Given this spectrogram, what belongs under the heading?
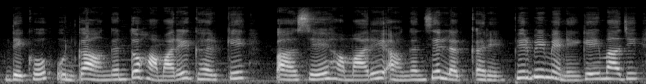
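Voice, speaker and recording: Woman doing a soft, deferential young bride for a storybook cartoon, fairly high voice. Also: a little slow, lightly acted. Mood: polite. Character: young, dutiful newlywed village bride.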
